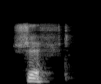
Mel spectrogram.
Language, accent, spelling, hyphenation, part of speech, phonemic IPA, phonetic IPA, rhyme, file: English, Canada, shift, shift, noun / verb, /ˈʃɪft/, [ˈʃʰɪft], -ɪft, En-ca-shift.oga
- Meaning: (noun) 1. A movement to do something, a beginning 2. An act of shifting; a slight movement or change 3. A share, a portion assigned on division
